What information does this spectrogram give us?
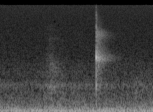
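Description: A single crisp finger snap cracks sharply once near the middle, standing alone over a low, steady background hum.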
